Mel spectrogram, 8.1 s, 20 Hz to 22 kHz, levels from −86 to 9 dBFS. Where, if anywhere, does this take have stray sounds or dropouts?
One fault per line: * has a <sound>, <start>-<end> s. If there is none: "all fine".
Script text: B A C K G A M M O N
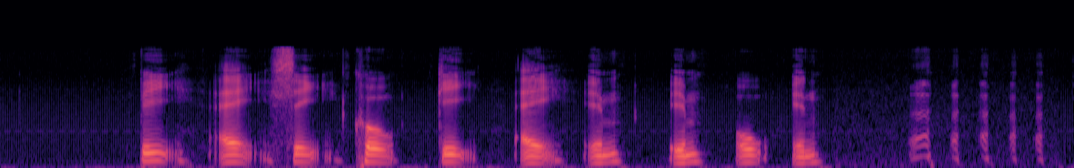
* has a laugh, 6.8-7.9 s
